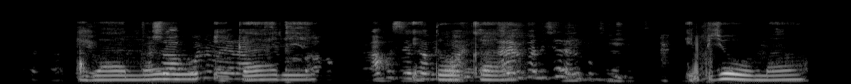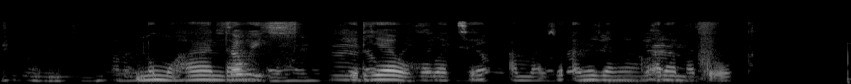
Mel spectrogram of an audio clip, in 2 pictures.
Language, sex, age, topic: Kinyarwanda, female, 18-24, government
